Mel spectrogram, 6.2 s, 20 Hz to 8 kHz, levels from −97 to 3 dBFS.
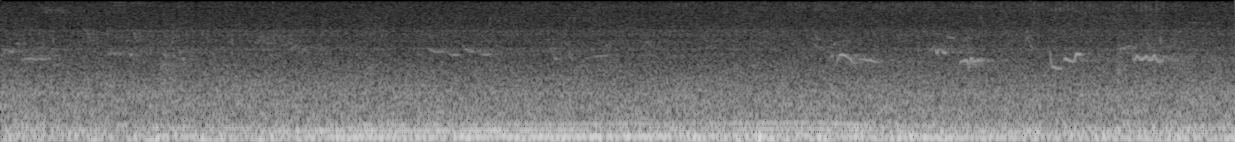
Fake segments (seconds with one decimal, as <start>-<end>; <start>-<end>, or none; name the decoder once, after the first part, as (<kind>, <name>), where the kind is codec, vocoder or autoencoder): none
